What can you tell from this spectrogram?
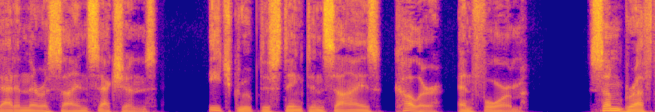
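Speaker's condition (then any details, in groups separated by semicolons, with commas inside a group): No condition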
